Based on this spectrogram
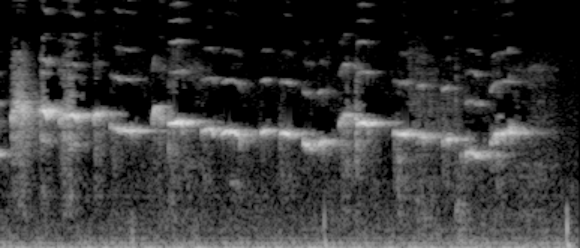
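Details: Pet cockatiel singing in the morning, a clean descending sequence of whistled phrases, each starting high and gliding lower, repeated several times in a quiet room.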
